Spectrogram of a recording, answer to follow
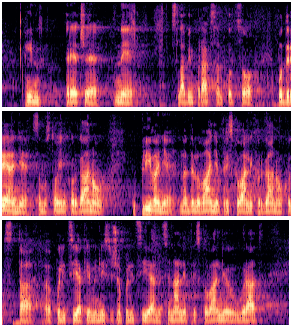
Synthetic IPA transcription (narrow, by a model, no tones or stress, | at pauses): inɾɛːt͡ʃɛnɛ | slaːbimpɾʔaːksamkɔt̪sɔpɔd̪ɾɛːjanjɛsamɔst̪ojnixɔɾɡaːnɔw | upliːʋanjɛnad̪ɛlɔʋaːnjɛpɾɛiskɔʋaːlnixɔɾɡaːnɔwkɔt̪st̪apɔlit̪sijakɾiminalist̪it͡ʃnapɔlit̪siːjanat̪sijɔnaːlnipɾɛiskɔʋaːlniuɾaːt̪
